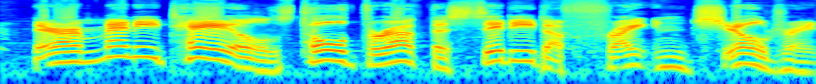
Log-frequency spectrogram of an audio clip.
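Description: A put-on character voice sits at a fairly high pitch with very wide pitch swings. The pace is moderate. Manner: cartoonish, nasal whining put-on.

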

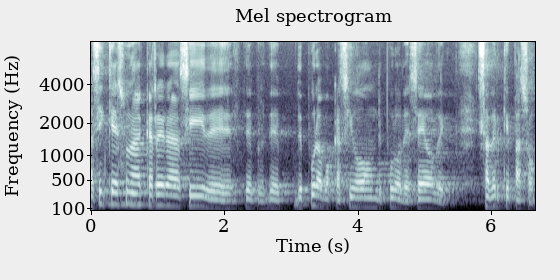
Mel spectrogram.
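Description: A man with an ordinary speaking voice talks at a fairly slow pace with ordinary pitch variation. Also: medium pitch for a man. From Bolivia, Sucre. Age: 60s. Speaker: archaeologist. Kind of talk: interview.

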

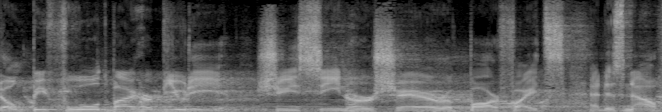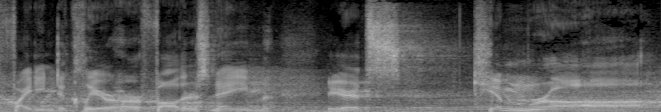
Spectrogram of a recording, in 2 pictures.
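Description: A man in a booming, put-on character voice at a medium pitch and a fairly slow pace, with loud music in the background and a clear echo. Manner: dramatic, crowd-hyping.

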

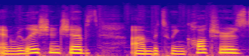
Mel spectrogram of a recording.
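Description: A woman speaks fairly quickly at a medium pitch with ordinary pitch variation. She has an ordinary speaking voice. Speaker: podcast host. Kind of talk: podcast intro and episode commentary.

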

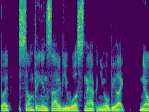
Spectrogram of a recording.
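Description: Against a quiet background, a man with an American accent talks in a plain, everyday voice with fairly even intonation. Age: 30s. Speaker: performance coach. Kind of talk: casual interview. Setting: remote call.

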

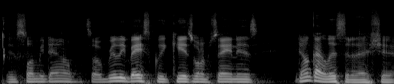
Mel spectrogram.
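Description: A man speaks at a very fast pace with a medium pitch and ordinary pitch variation. The recording is very clean, with a silent background. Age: 20s. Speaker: rapper and optician. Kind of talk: casual chat.

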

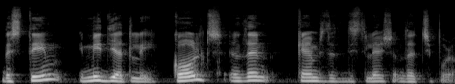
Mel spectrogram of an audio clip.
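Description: A man with a Greek accent and ordinary pitch variation. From Greece (Athens). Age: 30s. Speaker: taverna owner. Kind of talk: casual interview. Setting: in a village restaurant. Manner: halting, frequent uh fillers.

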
